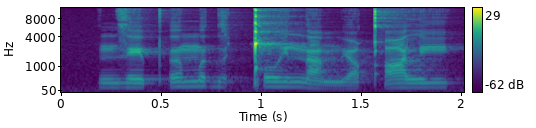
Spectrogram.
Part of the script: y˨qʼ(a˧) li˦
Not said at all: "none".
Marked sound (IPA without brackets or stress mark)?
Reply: a˦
